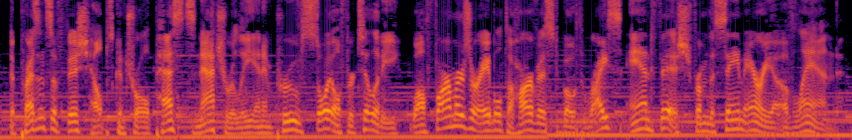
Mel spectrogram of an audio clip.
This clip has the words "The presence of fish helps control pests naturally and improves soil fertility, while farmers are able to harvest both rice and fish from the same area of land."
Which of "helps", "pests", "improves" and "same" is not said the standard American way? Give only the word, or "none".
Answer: none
